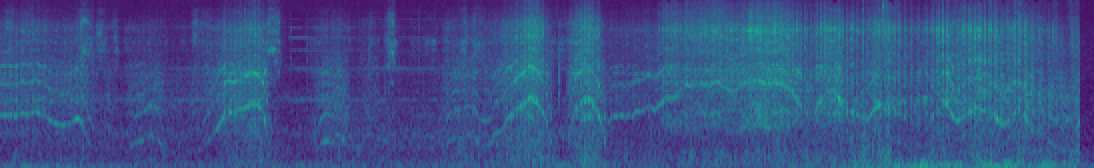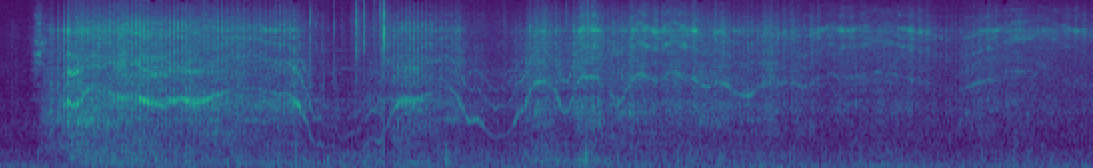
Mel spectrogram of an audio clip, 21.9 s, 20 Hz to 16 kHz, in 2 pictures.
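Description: Traxxas Summit RC truck's brushed 775 electric motor and gearbox whining, the pitch rising and falling over and over as the throttle is worked on and off, with a brief lull about eleven seconds in.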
